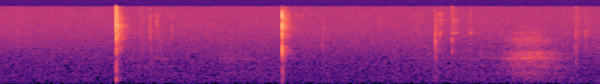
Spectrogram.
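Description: Two sharp clicks about a second and a half apart, then a few faint ticks: the spring-loaded tools of a Victorinox Tinker Swiss Army knife snapping into place as they are worked.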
